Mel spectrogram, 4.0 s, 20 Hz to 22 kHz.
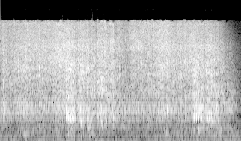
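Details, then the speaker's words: IK Foam Pro 12 pump sprayer laying pre-rinse foam in a garage wash bay with a very wide spray. Steady hissing spray with a couple of brief dips and skips; it sputters because it is running short of air pressure. "that's pretty good pretty good foam for a pre-rinse right it does have a few skips you can hear it sputtering"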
